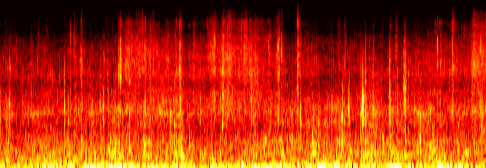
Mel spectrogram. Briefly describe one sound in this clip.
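Bicycle tyres roll and crunch over dry leaves and dirt.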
